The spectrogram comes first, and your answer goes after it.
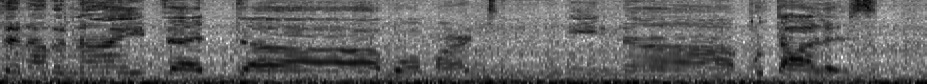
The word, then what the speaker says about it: Portales: We spent another night at Walmart in Portales. I think George said Portals, but I think it might be pronounced Portales. Yeah.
